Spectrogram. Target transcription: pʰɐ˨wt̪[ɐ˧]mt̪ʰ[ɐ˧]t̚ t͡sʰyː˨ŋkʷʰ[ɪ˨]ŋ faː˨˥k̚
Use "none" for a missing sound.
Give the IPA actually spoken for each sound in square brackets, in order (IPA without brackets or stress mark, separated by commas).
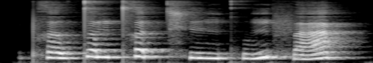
ɐ˧, ɐ˧, ɪ˨˥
